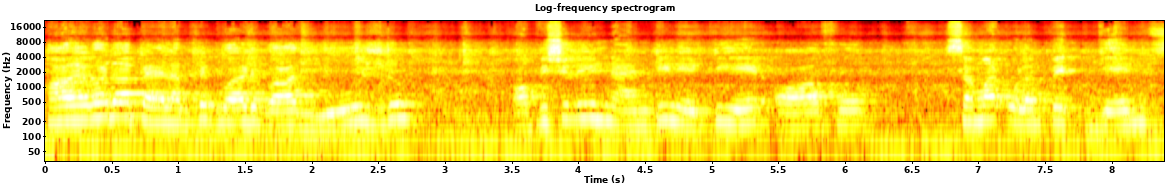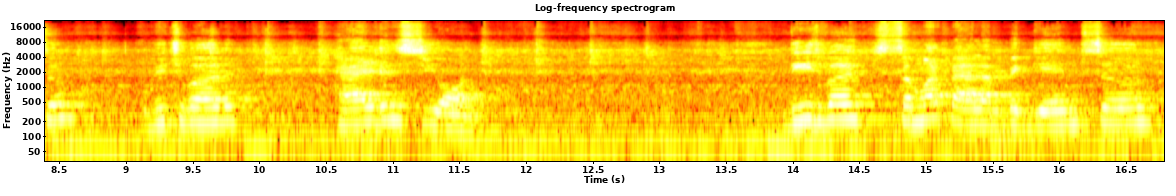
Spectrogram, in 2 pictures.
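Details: Male reading a passage aloud as daily stammering practice, with a word repetition: stuttering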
